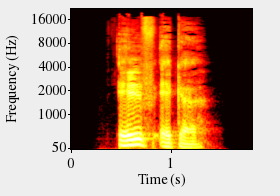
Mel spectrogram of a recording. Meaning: nominative/accusative/genitive plural of Elfeck
- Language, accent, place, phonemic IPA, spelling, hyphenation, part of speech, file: German, Germany, Berlin, /ˈɛlfˌ.ɛkə/, Elfecke, Elf‧ecke, noun, De-Elfecke.ogg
